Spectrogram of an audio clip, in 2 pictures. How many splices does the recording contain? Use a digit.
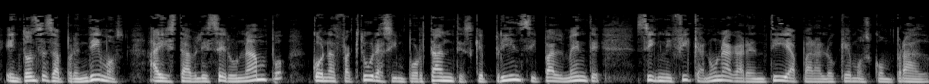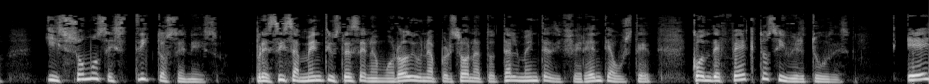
1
